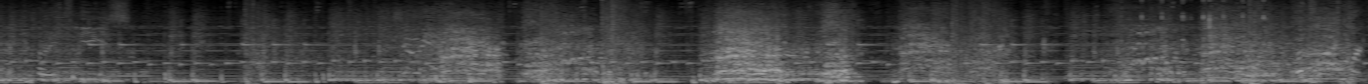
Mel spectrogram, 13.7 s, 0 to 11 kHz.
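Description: A horse neighs in Red Dead Redemption 2, set within a dense, loud mix of gunfire-like crashes and game action, with voices talking over the clamor.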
